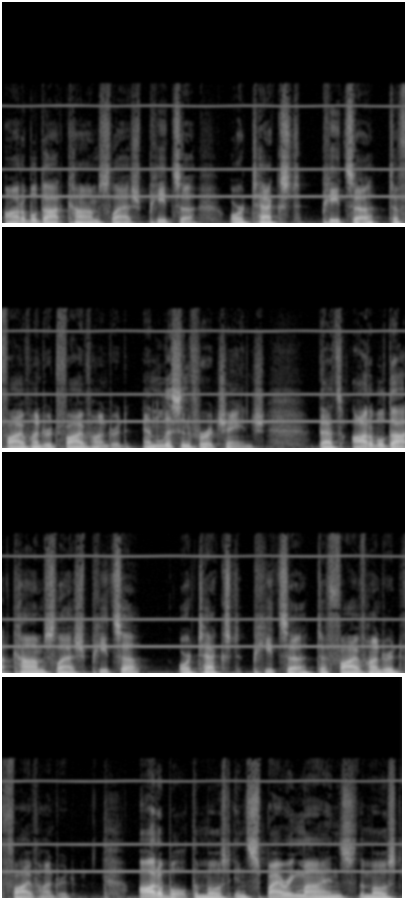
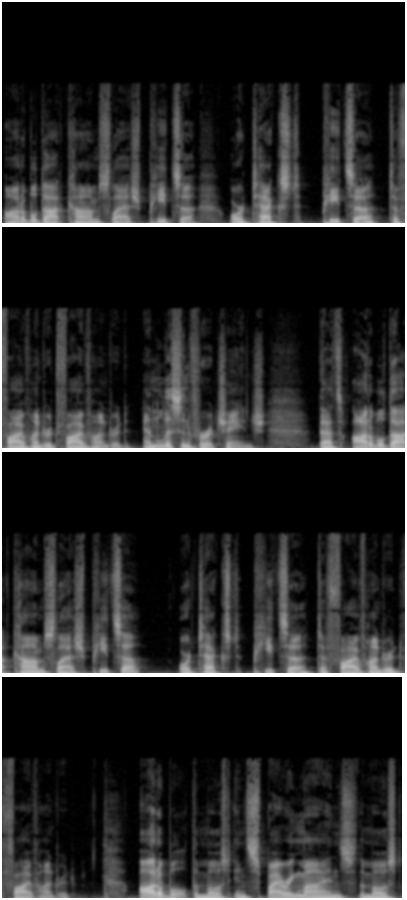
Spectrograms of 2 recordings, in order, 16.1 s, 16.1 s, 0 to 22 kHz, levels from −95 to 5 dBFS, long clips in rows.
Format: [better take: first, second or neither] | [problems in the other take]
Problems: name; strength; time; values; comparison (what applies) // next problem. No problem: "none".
second | high-pitched whine; noticeable; throughout; 2.5 kHz, 15 dB below the speech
